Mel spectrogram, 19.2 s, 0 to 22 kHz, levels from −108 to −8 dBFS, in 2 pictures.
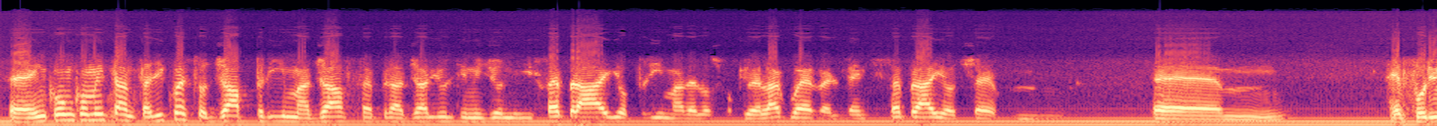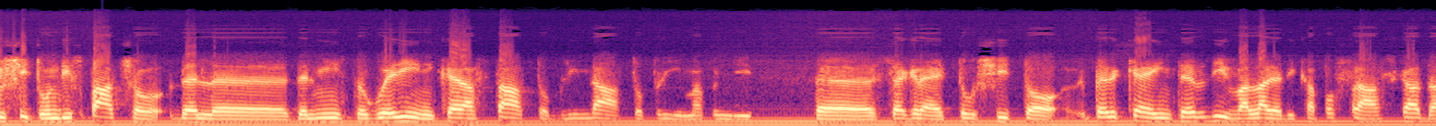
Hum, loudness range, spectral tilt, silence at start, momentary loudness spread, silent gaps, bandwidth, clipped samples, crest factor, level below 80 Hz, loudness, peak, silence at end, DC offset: none; 3 LU; -7 dB/octave; 0 s; 11 LU; none; 10.5 kHz; under 0.1%; 12 dB; -26 dBFS; -12 LUFS; 0 dBFS; 0 s; under 0.1%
